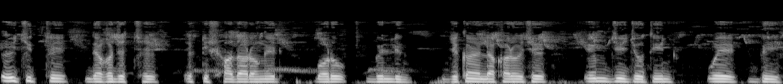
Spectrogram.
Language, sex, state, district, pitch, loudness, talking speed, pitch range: Bengali, male, West Bengal, Dakshin Dinajpur, 125 Hz, -16 LUFS, 115 wpm, 125-130 Hz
